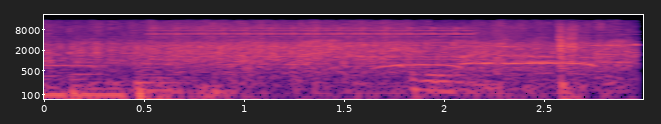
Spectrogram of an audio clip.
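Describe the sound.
A WhatsApp call ringing tone sounds through steady background noise, its thin high electronic tones holding for a couple of seconds while muffled voices murmur.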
